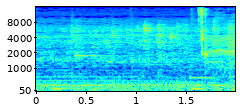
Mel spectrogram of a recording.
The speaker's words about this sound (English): I cut on music. Either it's nature music, like you hear in the background with the water and the nature sounds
